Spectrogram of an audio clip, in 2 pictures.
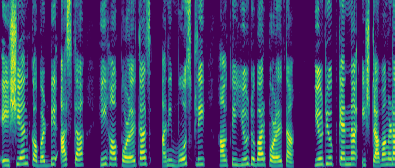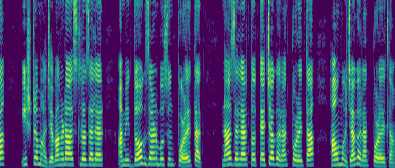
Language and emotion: Goan Konkani, neutral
